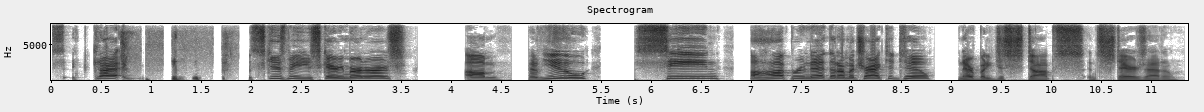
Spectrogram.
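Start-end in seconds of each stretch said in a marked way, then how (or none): 0.0-8.8 high, halting call across a room; hesitant, high-pitched mock announcement; mock shouting out. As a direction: call out awkwardly in a raised pitch. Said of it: "Matthew just shouts out".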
